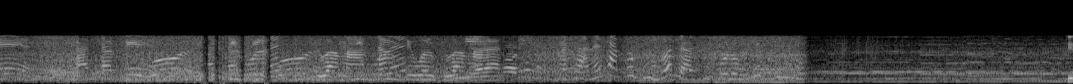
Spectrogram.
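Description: From 1.26 to 5.04 s a second copy of the sound, about 5 dB quieter, trails the original by about a second and a half, dry and full-band, cutting in and out abruptly. This doubled audio track is likely caused by a slower second capture path mixing in late.

Between 2.02 and 2.72 s, inside that doubled stretch, the sound turns choppy with pieces missing, with roughly a third of the span patched over by smeared continuations and no single hole longer than 60 ms. This is repeated packet loss (robotic sound), where lost or late packets keep getting concealed by stretching the last audio. The band stops at 4 kHz, which fits a G.711 call path.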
